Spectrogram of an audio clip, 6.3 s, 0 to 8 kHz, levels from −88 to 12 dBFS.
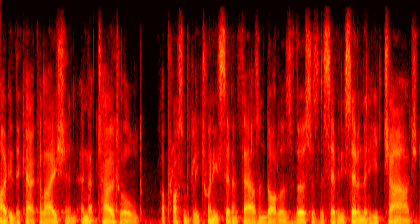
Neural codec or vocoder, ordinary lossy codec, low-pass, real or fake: none; Opus, 16 kbps; 7.2 kHz; real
